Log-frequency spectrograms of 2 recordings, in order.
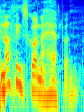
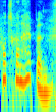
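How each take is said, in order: First: Said in the usual way. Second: High-pitched imitation of a questioner; retold challenging question. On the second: Imitating brother questioning him about the risk, high-pitched challenge. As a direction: pitch it well up, lightly mocking the question.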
